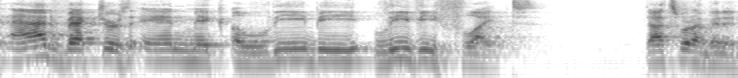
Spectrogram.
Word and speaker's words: Lévy: I don't know if Lévy is the appropriate pronunciation because it's got the accent aigu, named for French mathematicians Paul Lévy, Paul Lévy, Benoit, who knows Benoit Mandelbrot?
